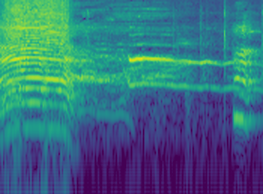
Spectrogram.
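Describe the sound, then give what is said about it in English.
A storyteller imitates a character's scream at the climax of a spooky tale: a loud, harmonic shriek for about half a second, then a thinner, high-pitched wail that trails on, with another short sharp burst near the end. “and it says, at this point, the storyteller stops, and if he has finished, as if he has finished, then someone usually asks, why did Rupert scream?”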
